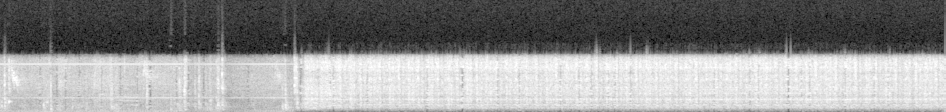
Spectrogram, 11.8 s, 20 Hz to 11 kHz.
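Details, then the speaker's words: John Deere LT160 automatic lawn tractor, Kohler Command 16hp engine, first start since acquired; engine jumps straight to constant screaming high speed without idling because the carburetor governor rod was sticky, stuck at full throttle. "okay it started but i think the uh carburetor lever might be stuck on full bore so let me see what's going on with that"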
